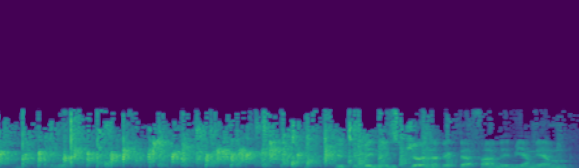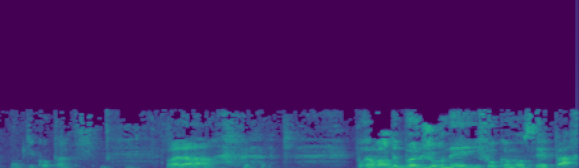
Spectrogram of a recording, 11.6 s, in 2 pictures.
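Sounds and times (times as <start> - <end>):
audience applause: 0.0 - 4.7
speech: 3.4 - 8.7, 9.4 - 11.5.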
